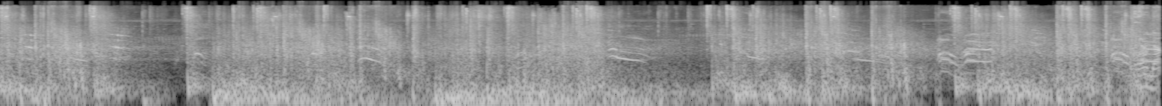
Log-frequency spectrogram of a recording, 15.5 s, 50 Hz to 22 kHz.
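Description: Hand mortars firing in Age of Empires 3: Wars of Liberty, with repeated booming blasts and crackling gunfire in a dense, loud, continuous battle din, and a voice talking over it.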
